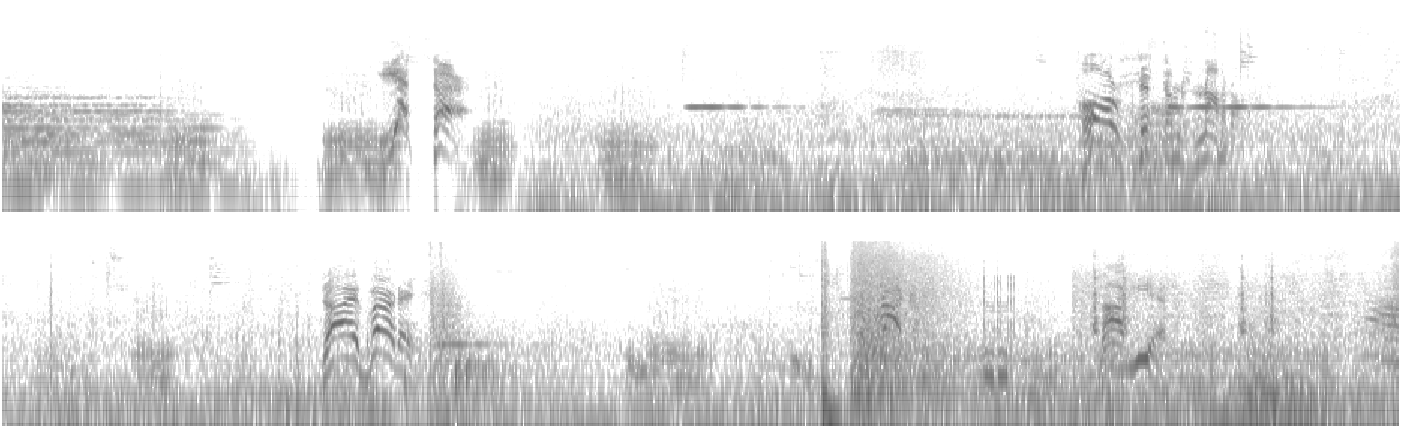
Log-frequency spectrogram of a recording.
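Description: Game fight effects clash and zap.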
